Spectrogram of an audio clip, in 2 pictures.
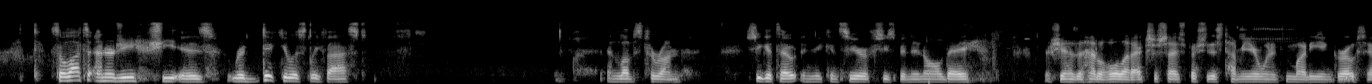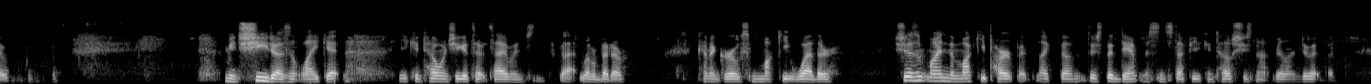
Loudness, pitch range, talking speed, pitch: -21 LUFS, 125-140 Hz, 205 wpm, 130 Hz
